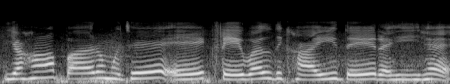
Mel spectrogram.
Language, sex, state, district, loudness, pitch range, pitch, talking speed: Hindi, female, Madhya Pradesh, Katni, -12 LUFS, 230-270 Hz, 245 Hz, 120 wpm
